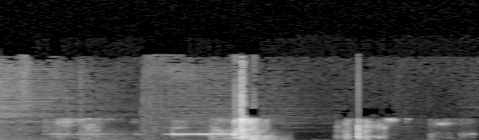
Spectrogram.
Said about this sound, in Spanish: la puerta del carro.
